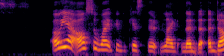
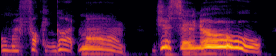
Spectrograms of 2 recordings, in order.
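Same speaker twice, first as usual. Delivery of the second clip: slow, mock simmering rage pressed through words; 4 dB louder than usual. Retelling a friend's angry reaction to his mother: imitating someone seething. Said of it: "he was seething and shit".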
